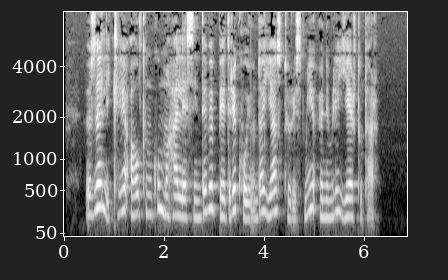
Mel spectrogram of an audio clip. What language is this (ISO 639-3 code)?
tur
